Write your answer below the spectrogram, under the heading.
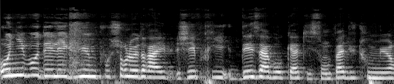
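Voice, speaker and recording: A woman talks over noticeable background noise. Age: 20s. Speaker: vlogger. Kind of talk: casual vlog narration. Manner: casual, with filler hesitations. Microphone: damaged mic, poor voiceover sound.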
